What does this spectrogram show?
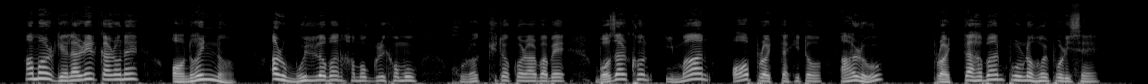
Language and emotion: Assamese, fearful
